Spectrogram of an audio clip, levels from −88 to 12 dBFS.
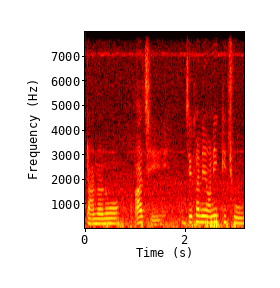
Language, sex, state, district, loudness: Bengali, female, West Bengal, North 24 Parganas, -19 LUFS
